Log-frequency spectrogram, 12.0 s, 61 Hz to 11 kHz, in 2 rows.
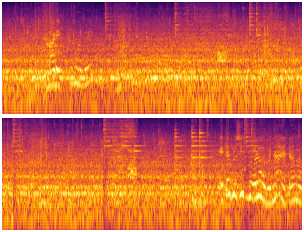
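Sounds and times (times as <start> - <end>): steady hum: 0.0 - 12.0
metal ladle scraping a pan: 3.4 - 5.3, 8.0 - 8.9.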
